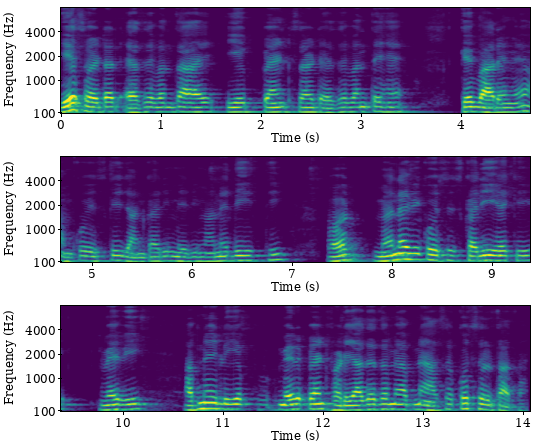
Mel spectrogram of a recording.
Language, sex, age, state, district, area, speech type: Hindi, male, 45-60, Madhya Pradesh, Gwalior, urban, spontaneous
